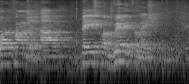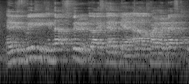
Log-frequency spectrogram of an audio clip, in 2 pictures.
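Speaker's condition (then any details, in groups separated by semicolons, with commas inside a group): No condition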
